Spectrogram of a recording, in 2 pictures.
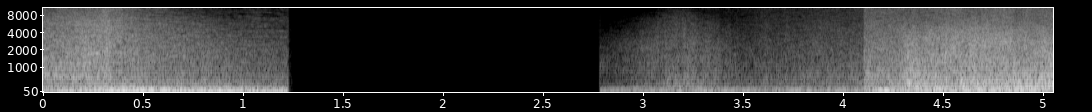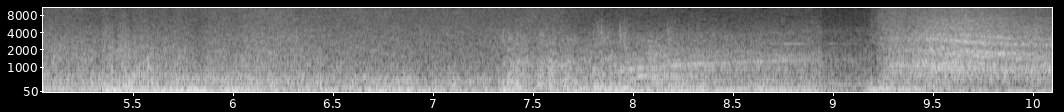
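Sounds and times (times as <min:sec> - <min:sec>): deep thunder rumbling: 0:04.1 - 0:09.7.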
